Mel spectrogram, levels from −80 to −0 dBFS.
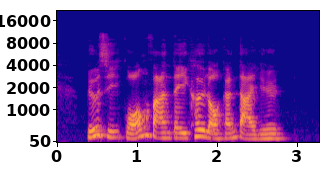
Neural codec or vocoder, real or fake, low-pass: codec, 44.1 kHz, 7.8 kbps, Pupu-Codec; fake; 10.8 kHz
